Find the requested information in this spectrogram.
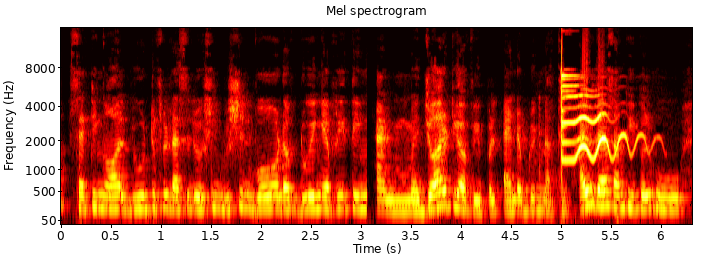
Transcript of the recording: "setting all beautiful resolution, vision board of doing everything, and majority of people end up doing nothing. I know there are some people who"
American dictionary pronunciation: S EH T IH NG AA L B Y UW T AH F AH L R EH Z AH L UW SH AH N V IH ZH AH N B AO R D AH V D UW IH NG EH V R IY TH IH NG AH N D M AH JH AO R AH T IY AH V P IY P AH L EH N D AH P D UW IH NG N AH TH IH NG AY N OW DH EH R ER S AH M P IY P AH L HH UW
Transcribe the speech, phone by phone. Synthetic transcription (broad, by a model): S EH T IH NG AA L B Y UW T AH F AH L R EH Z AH L UW SH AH N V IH SH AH N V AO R D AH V D UW IH NG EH V R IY T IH NG AH N D M AH JH AO R AH T IY AH V P IY P AH L EH N D AH P D UW IH NG N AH T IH NG AY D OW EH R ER S AH M P IY P AH L HH UW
